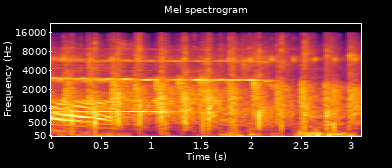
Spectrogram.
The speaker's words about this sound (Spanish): Bravo, aplauso.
